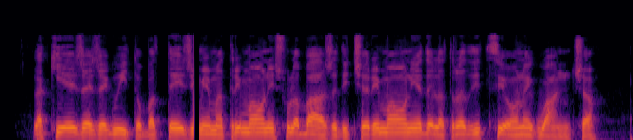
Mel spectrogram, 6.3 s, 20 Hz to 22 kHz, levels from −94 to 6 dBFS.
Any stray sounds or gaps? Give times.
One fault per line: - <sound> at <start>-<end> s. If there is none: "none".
- dropout at 1.9-2.0 s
